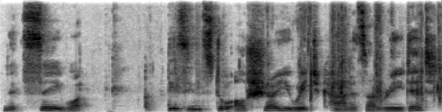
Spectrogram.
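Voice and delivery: croaky voice, still recovering from flu; hoarse voice. Real, not acted. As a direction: talk through a flu-worn throat. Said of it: "Excuse my voice, I have had the flu".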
